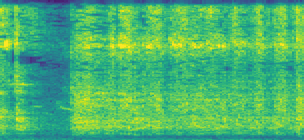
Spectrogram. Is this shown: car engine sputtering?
yes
